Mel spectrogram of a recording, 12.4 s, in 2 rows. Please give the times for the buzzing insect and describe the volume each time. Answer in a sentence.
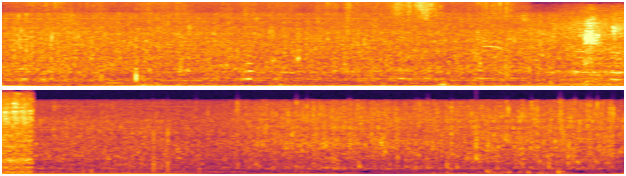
The buzzing insect can be heard from 0.0 to 6.5 s, getting louder.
